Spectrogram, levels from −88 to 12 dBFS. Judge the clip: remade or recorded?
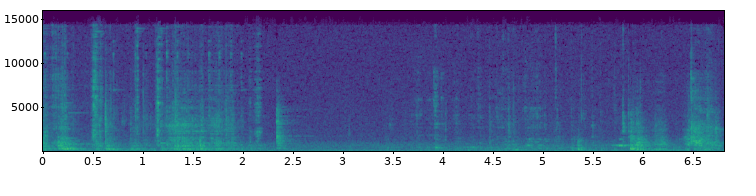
recorded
